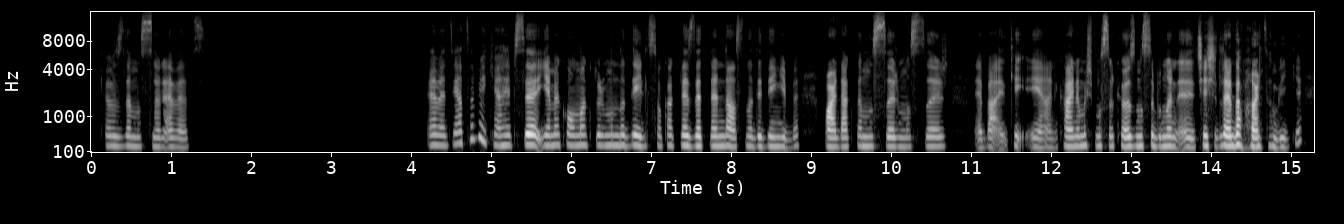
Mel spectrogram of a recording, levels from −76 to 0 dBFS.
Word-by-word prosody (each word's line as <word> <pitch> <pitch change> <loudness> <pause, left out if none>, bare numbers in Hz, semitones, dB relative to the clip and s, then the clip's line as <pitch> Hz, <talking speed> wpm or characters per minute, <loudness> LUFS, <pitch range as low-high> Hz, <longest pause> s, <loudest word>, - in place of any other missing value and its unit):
Közde 210 -1 -7
mısır, 200 -1 -7
evet. 185 -1 -5 3.0
Evet, 225 -1 -4
ya, 260 +1 -2
tabii 350 +3 -6
ki, 225 -4 -6
hepsi 225 +2 +1 0.2
yemek 225 +1 -2
olmak 225 0 -3
durumunda 225 -1 -4
değil, 215 -3 +1
sokak 220 +2 -9
lezzetlerinde, 210 0 +1
aslında, 205 +1 -2
dediğin 200 0 -2
gibi 200 +2 -7 0.3
bardakta 195 +1 +5
mısır, 205 -1 -1
mısır, 200 +1 -5 0.4
eee, 175 +2 -8
belki, 190 +3 -2
yani, 180 -1 -4
kaynamış 205 +2 +2
mısır, 210 0 -3
köz 205 -1 +1
mısır 210 0 -2
bunların, 205 0 0
eee, 185 -1 -1
çeşitleri 210 +1 +5
de 235 - +11
var, 195 -3 +6
tabii 190 -2 -8
ki, 270 +7 -12
210 Hz, 135 wpm, -26 LUFS, 195-220 Hz, 3.0 s, de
